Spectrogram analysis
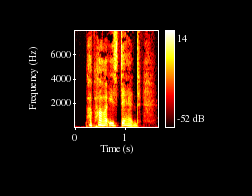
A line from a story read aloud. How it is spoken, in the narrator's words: she sobbed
